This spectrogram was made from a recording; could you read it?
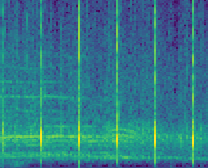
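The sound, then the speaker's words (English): An audience claps hands in unison to give God praise, five sharp, evenly spaced claps in a quick steady rhythm over a continuous murmur of background sound, with no one speaking. “If you believe that, can you clap your hands and give God some praise in here?”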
